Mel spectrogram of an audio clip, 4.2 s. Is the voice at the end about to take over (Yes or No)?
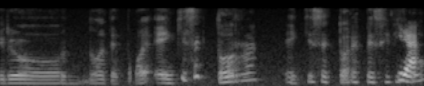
Yes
